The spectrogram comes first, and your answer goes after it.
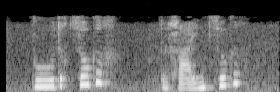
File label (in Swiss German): "puderzucker", alsace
